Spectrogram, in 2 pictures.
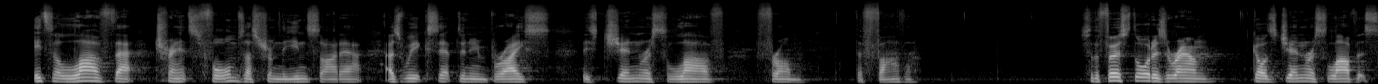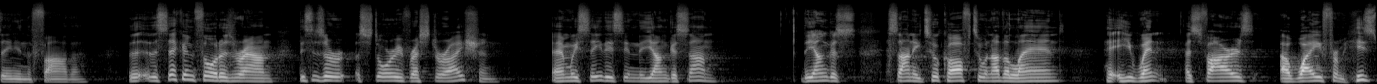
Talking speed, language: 160 wpm, English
